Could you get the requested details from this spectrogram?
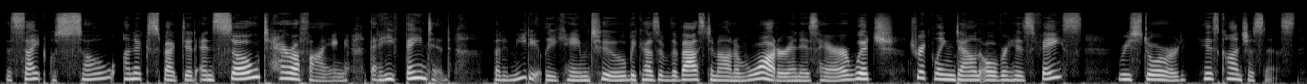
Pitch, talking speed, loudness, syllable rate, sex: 220 Hz, 155 wpm, -18 LUFS, 4.7 syllables/s, female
